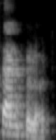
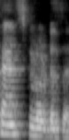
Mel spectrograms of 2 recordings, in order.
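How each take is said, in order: First: The word ends without any s sound. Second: The word ends with an audible s sound. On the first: The speaker calls it right. "ഇതിൽ സൈലന്റ് ആണ് മക്കളെ" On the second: The speaker calls it wrong. "സാൻക്ലോട്ടേഴ്സ് അല്ല"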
